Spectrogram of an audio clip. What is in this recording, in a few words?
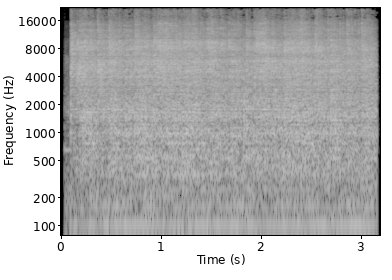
electro welding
